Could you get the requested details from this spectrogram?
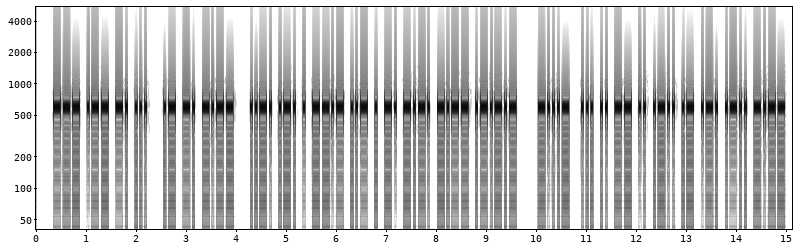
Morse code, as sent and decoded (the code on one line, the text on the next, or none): --- .-- -. ... / .- -. -.-- / ..-. .-. --.- ..- . -. -.-. -.-- .-.-.- / -...- / ... .. -- .. .-.. .- .-. .-.. -.--
OWNS ANY FREQUENCY. <BT> SIMILARLY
